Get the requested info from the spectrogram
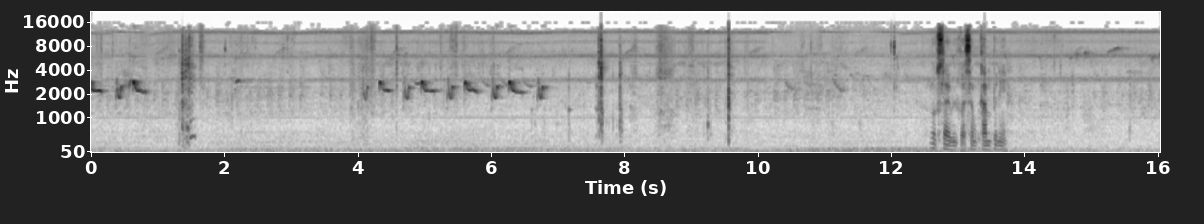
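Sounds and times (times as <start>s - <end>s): bird chirping: 0.0s - 1.0s, 4.1s - 7.2s, 8.8s - 16.0s
low steady rumble: 0.0s - 16.0s.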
